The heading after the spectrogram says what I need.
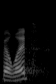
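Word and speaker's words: fillet: a Filat is I know it looks like filet I promise it's pronounced Filat alright I learned that the hard way so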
